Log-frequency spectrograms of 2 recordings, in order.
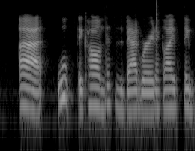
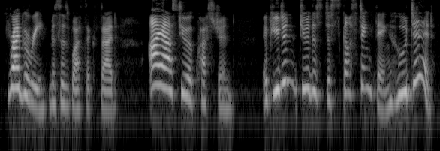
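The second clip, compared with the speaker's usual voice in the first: high, loud, demanding; angry scolding; 5 semitones higher, 7 dB louder than usual. Acted. Teacher demanding the boy name the culprit, high loud scolding. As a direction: scold him into naming the culprit.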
